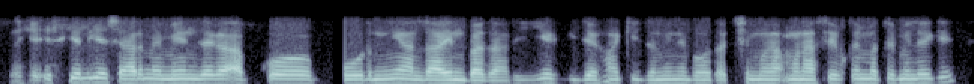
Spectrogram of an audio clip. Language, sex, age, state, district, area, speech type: Urdu, male, 18-30, Bihar, Purnia, rural, conversation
